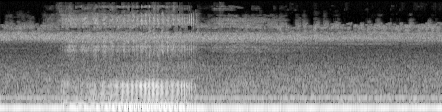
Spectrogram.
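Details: Pug snoring: one drawn-out, rattling snore lasting just over a second, with a slight downward slide in pitch, over a steady low electrical hum that runs throughout.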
